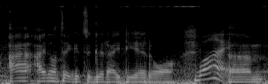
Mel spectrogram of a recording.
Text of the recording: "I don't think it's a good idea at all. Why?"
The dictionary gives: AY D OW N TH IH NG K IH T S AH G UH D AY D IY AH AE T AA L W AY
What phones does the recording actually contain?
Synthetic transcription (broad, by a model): AY D OW N TH IH NG K IH T S AH G UH D AY D IY AH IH T AA L W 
